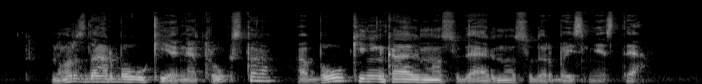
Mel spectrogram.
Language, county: Lithuanian, Šiauliai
